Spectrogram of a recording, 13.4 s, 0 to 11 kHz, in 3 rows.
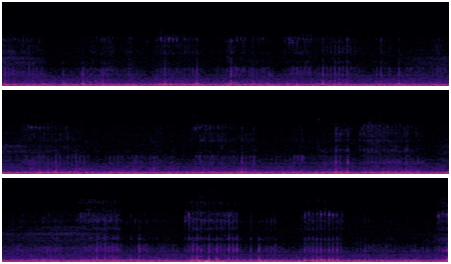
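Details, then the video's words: Brown tabby American Shorthair female, born September 2020, purring nonstop in the morning after sleeping alongside her owner: constant deep rumble, a brief louder bump near the eleventh second, light rustles. "初めて一緒に寝たら、朝からゴロゴロが止まらなくなりました笑。【Cat rumbling sound】"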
